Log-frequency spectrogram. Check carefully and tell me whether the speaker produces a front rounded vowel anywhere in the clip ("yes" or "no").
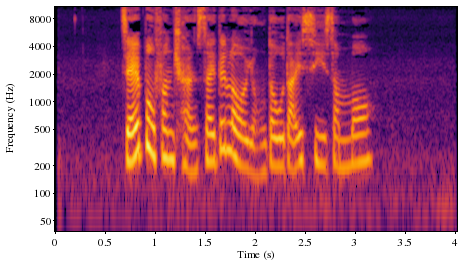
yes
